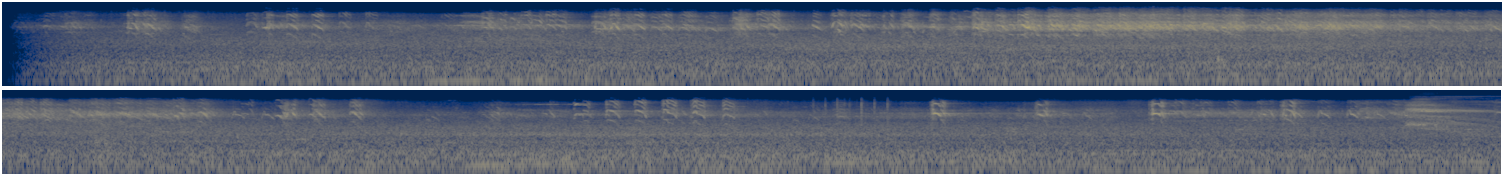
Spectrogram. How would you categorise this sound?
Soundscapes > Urban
